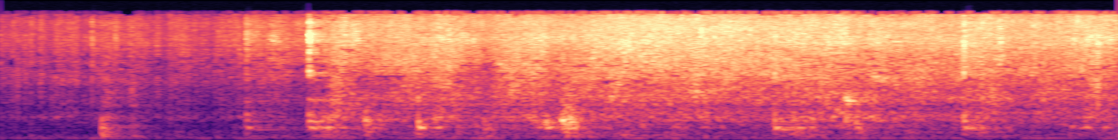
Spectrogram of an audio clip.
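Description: Powdered spice masala with tomato and salt for a Bengali chicken curry is stirred and fried in hot oil, a bright sustained sizzle swelling after a quiet start, with scraping stir strokes close by and no talk.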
